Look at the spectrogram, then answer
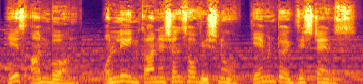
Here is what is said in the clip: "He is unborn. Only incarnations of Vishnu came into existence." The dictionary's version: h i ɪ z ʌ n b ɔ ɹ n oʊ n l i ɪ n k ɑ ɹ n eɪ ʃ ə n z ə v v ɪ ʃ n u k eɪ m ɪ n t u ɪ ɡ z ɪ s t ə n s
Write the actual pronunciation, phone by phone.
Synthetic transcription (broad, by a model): h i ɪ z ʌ n b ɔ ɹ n oʊ n l i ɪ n k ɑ ɹ n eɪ ʃ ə n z ə v v ɪ ʃ n u k eɪ m ɪ n t u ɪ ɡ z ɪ s t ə n s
